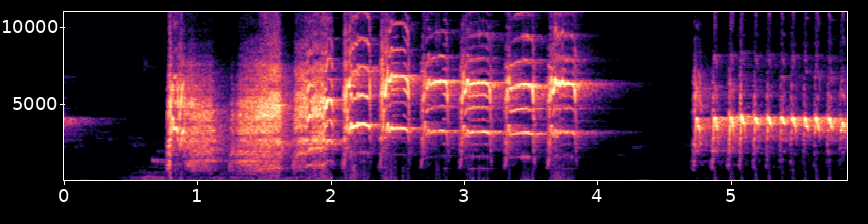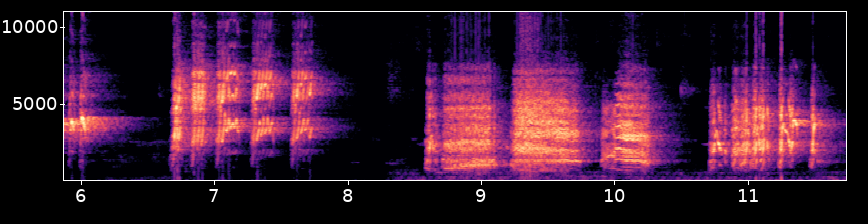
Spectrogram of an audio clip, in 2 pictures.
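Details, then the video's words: Grey-cheeked bulbul in full gacor song, meant for tutoring or luring other birds of its kind; several bursts of dense harsh chattering with some whistled slurred notes, broken by short silences. "Cucak jenggot gacor full mbeset"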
